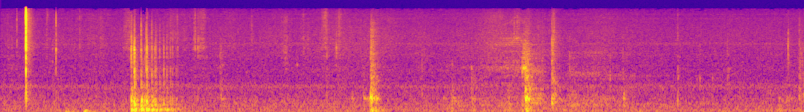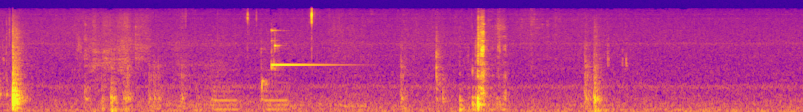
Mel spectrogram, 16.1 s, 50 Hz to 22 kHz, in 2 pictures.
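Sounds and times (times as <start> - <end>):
high beep tone: 10.6 - 11.6.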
